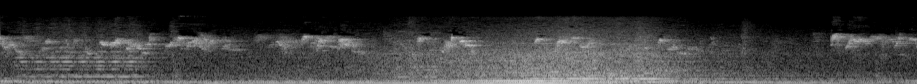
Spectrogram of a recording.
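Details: Red-whiskered bulbul, rê cầu style song: chirped warbling phrases in repeated bursts, partly masked midway by a swelling rushing noise, with a low hum at the start and phrases returning clearly at the end.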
